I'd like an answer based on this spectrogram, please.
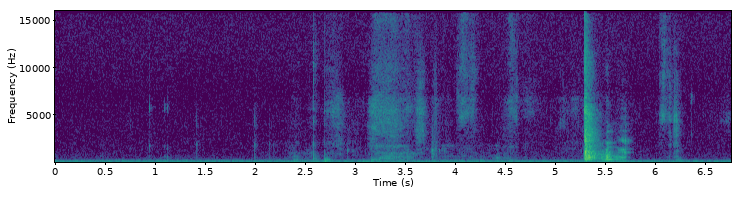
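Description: Washi tape being handled on paper: soft, faint rubbing as fingertips press a strip down, then about five seconds in a short, loud crackling rip as a fresh length is pulled off the roll, with a smaller one just after.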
